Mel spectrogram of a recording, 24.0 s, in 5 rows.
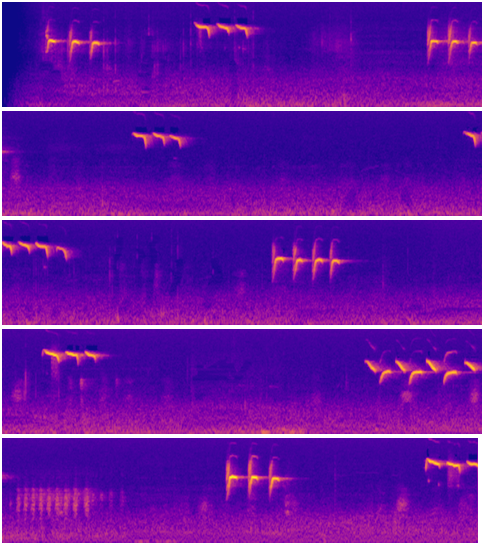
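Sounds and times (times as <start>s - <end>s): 
Great tit calls: 1.9s - 2.7s, 4.2s - 5.0s, 6.1s - 6.8s, 9.4s - 10.4s, 12.3s - 13.3s, 14.4s - 23.9s.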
